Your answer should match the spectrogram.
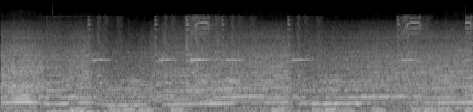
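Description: A Lamborghini racing at high speed in the Watch Dogs video game, its engine holding a loud, continuous roar with gear shifts and rising and falling pitch, plus faint chirps and tire noise layered on top.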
